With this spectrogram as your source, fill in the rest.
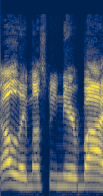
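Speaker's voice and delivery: plain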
